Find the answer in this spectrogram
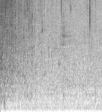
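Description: A splash as a wading leg plunges through knee-deep creek water, fading over about half a second, then the steady rush of the flowing stream.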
